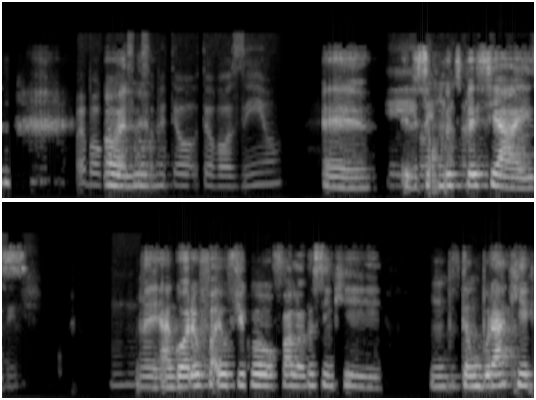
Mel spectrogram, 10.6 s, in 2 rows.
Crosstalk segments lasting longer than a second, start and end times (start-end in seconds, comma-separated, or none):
3.9-5.4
